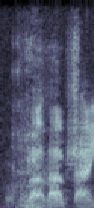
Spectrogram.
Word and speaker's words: Rammstein: Rammstein. Rammstein. Yeah, Stein. That's how you meant to pronounce it. Rammstein. Bits of roll the R and SH for the double S.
